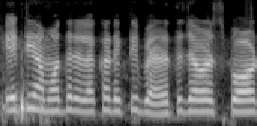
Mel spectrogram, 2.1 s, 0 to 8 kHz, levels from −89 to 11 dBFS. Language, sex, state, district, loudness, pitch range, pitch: Bengali, female, West Bengal, Malda, -15 LUFS, 240-270 Hz, 250 Hz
